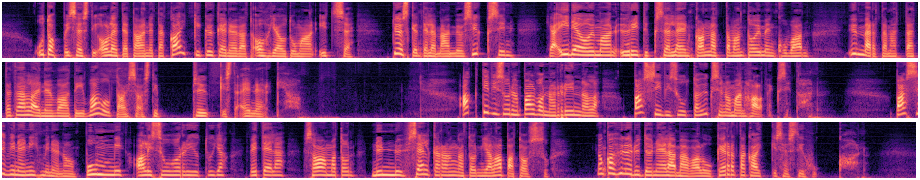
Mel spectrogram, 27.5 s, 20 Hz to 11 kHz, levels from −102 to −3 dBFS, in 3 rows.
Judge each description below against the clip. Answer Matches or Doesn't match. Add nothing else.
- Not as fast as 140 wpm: Matches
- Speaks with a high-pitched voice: Matches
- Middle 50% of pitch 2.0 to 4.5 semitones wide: Doesn't match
